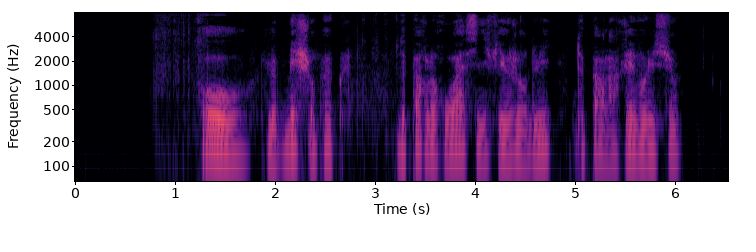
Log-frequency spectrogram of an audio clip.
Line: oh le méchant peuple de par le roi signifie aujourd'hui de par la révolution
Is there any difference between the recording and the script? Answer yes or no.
no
